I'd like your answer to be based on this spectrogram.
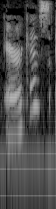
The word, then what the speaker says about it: Eraqus: So, uh, you take him to Eraqus. I think is that name. What's and, uh, Eraqus? What, what, what is that name? Like, uh, uh, you're right. You pronounced it right. You said it right.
